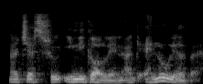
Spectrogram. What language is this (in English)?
Welsh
